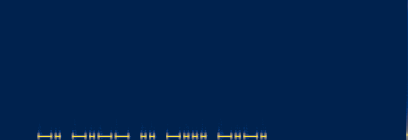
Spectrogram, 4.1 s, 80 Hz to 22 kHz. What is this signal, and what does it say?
Morse code, heard as a keyed tone, about 28 wpm, 700 Hz. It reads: NYIBC
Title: Code Groups - 5 Letter:Numbers - 28wpm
